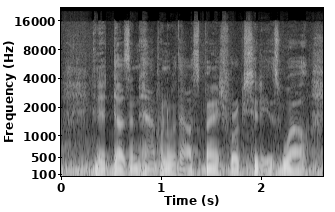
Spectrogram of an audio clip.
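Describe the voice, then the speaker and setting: Amid noticeable background noise and audible room echo, a man with an American accent speaks at a fairly quick pace and fairly low pitch. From Utah. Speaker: city council member. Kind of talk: public comment. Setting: public meeting.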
